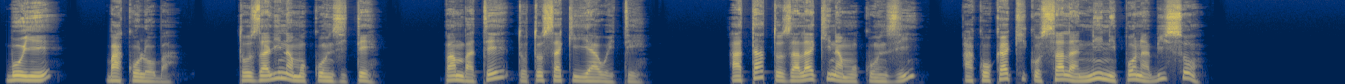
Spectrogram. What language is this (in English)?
Lingala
